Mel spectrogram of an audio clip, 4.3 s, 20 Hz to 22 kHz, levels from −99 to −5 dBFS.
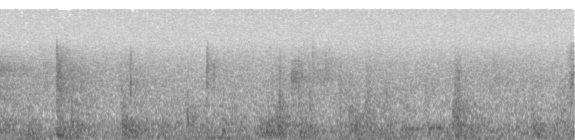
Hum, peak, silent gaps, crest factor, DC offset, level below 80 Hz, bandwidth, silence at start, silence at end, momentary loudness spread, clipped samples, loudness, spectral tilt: none; -24 dBFS; none; 20 dB; under 0.1%; -56 dBFS; 17 kHz; 0 s; 0 s; 4 LU; under 0.1%; -43 LUFS; -5 dB/octave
